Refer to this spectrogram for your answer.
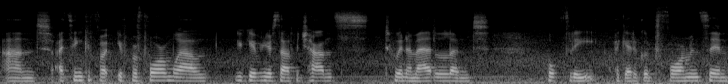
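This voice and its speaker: The speech comes at a moderate pace in a monotone, flat intonation, with noticeable background noise. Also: woman. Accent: western Irish. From County Galway, Ireland. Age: 30s. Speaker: Paralympic athlete. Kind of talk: interview.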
